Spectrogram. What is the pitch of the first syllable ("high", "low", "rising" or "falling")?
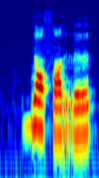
falling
